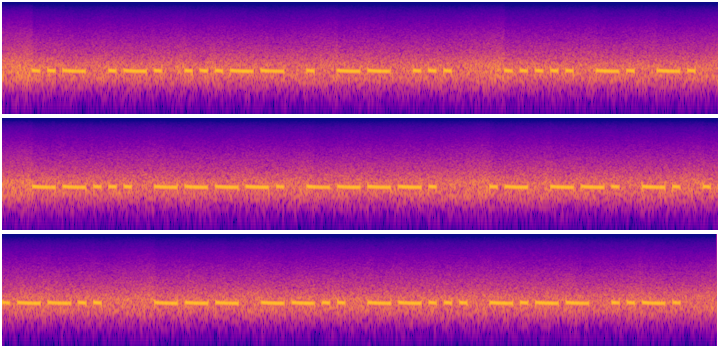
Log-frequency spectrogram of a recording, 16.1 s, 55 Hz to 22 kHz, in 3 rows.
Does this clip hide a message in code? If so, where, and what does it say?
Yes: Morse code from 0.2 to 15.9 s, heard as a keyed tone, machine-sent, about 21 wpm, 540 Hz, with radio static and a narrow filter. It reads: UR3EMS 5NN 799 AGN? OZ7YF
